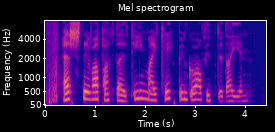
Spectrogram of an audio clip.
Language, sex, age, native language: Icelandic, female, 18-19, Icelandic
